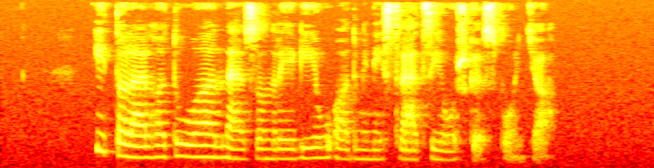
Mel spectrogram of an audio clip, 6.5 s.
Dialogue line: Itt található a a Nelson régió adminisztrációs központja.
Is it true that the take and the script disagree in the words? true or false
true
